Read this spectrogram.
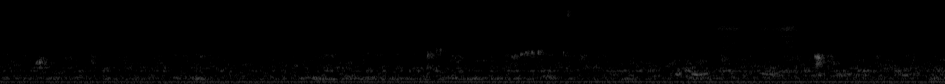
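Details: Rocko's hungry stomach growling: faint, brief gurgles and squeaks over a steady low room hum.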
